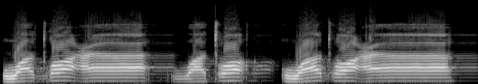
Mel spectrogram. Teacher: ملا کے پڑھنا ہے وجحیما وطعا، لیکن یہاں پہ اب ہم نے وقف کیا ہے تو آیت ختم ہو رہی ہے، وقف کر کے پڑھیں گے تو پھر ہم نے نئے سانس کے ساتھ یہاں سے پڑھنا ہے وطعا، وطع، واو کو تلفظ کے ساتھ پڑھنا ہے، طا حروف مستعلیہ سے ہے، اس کو موٹا کر کے پڑھیں گے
